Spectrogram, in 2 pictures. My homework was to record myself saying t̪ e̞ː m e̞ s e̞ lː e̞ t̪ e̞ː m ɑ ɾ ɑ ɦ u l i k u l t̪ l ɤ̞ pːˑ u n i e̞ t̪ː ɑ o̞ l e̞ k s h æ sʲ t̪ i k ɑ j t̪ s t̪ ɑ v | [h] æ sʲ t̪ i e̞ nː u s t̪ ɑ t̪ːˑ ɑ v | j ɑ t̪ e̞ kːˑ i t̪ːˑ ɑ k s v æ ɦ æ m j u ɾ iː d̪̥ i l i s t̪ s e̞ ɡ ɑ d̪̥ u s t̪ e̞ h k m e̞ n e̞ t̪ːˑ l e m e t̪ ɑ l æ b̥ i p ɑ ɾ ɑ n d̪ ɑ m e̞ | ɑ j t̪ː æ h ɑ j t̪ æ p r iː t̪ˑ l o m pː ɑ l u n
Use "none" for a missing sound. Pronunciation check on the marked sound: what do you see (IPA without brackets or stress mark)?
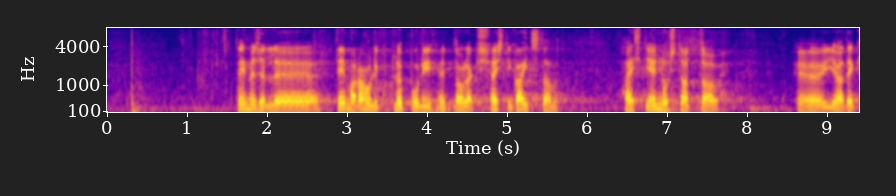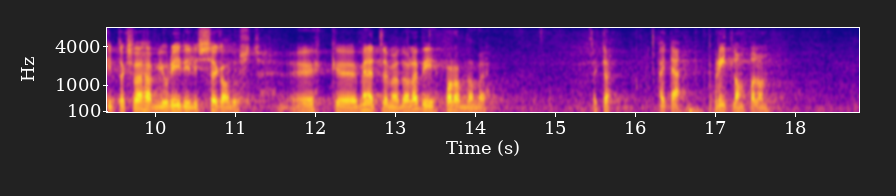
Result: h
